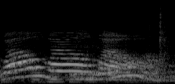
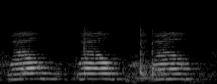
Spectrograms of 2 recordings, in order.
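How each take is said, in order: First: It is said with lively, varied expression. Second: It is said flat and monotone, like a robot. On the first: The speaker calls it right. "She read with expression" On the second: The speaker calls it wrong. "I sound like a robot"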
